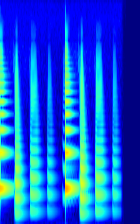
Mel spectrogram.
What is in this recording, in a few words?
BLPSEQ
